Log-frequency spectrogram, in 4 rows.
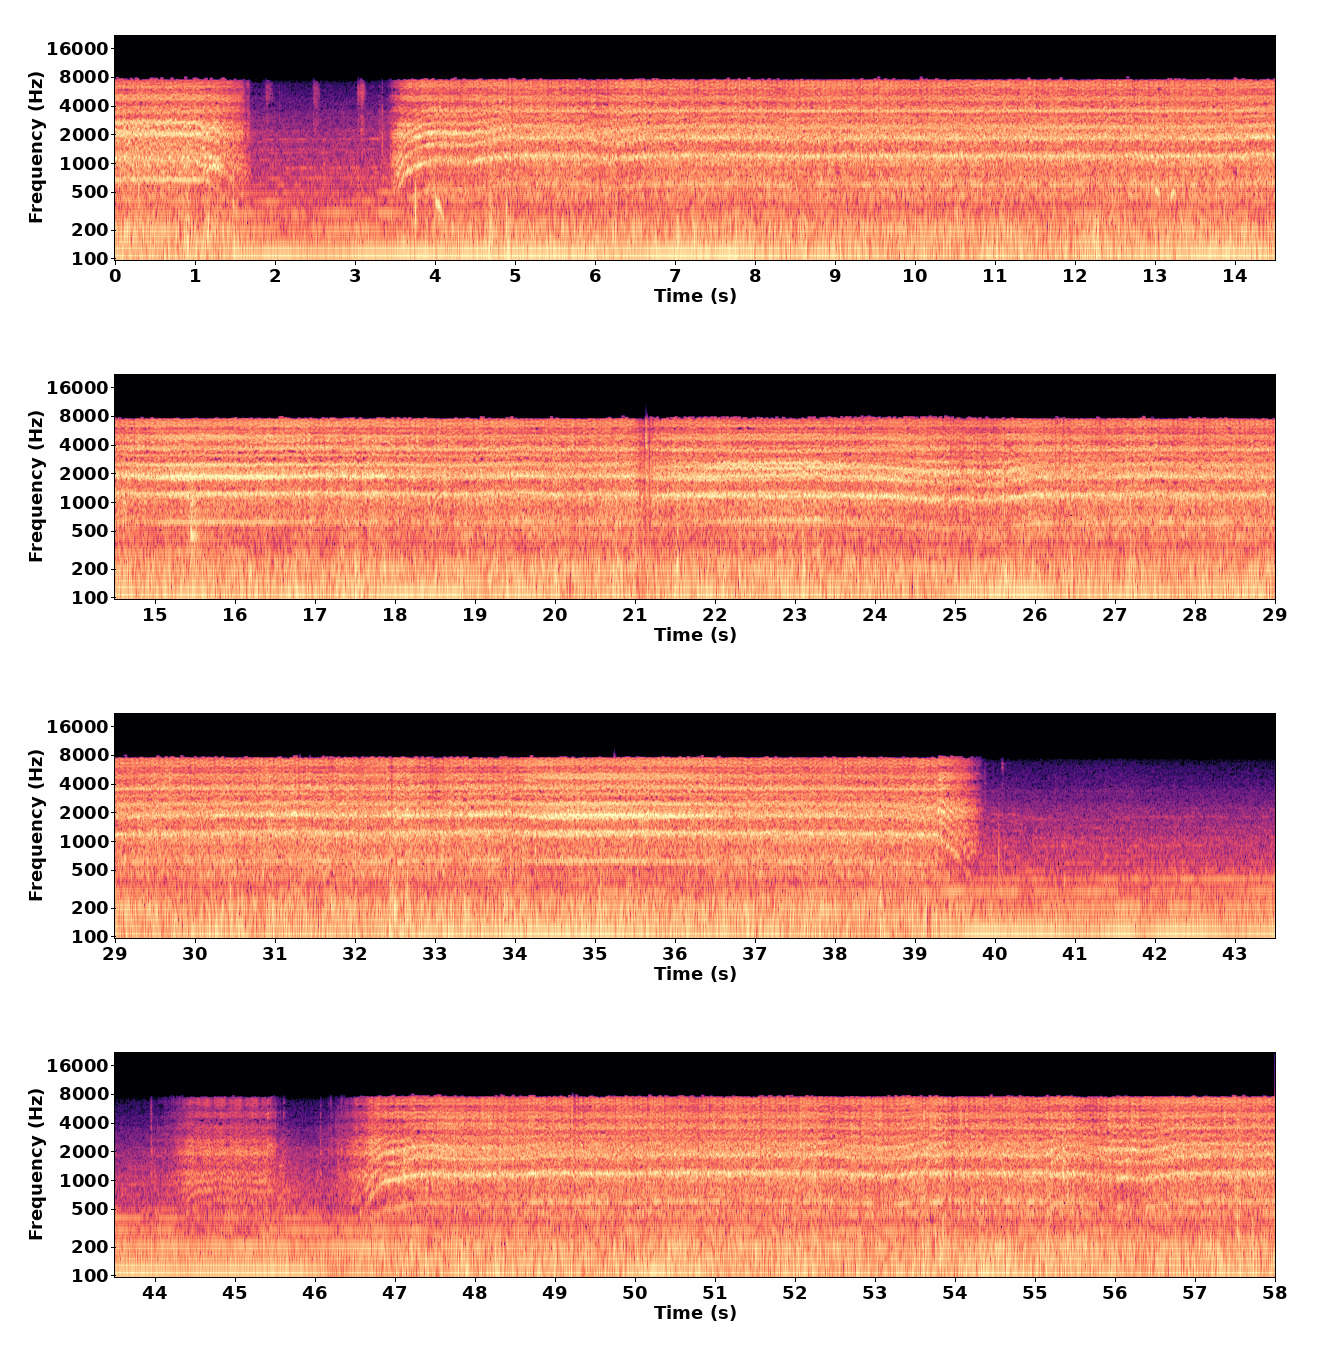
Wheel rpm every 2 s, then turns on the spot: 70, 50, 160, 160, 160, 160, 160, 160, 170, 160, 160, 160, 150, 170, 160, 170, 160, 160, 160, 90, 0, 0, 30, 110, 150, 160, 160, 160, 160.
none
